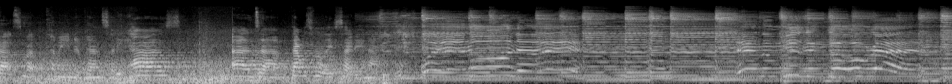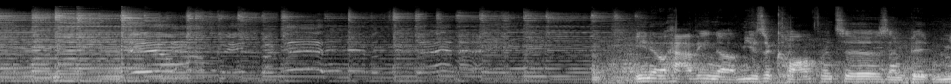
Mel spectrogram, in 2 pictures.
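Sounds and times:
acoustic guitar playing: 0:00.0 - 0:17.7
person singing with vibrato: 0:03.8 - 0:15.7.

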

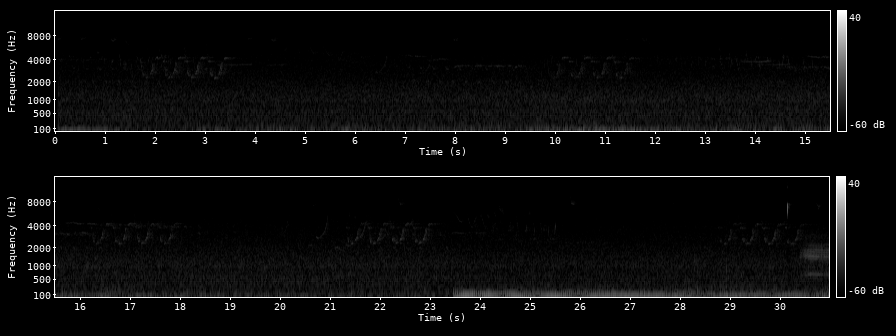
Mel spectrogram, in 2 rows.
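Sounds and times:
songbird short song: 0:00.0 - 0:18.6, 0:20.0 - 0:30.9
low rumble: 0:23.5 - 0:30.6
thin high bird calls: 0:23.5 - 0:30.9.

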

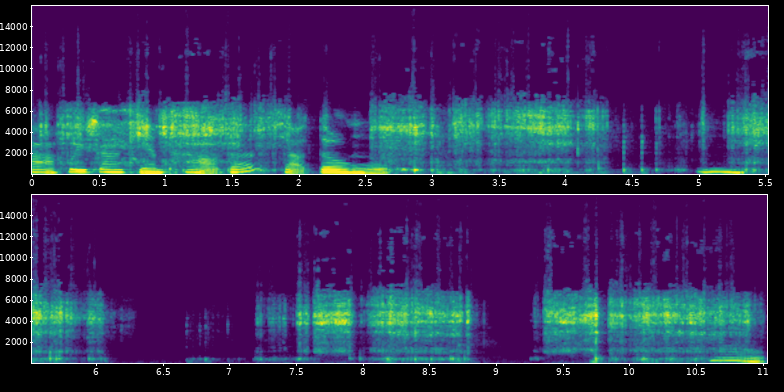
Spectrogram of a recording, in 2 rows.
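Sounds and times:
wind-up toy motor whirring: 0:00.0 - 0:06.3, 0:07.2 - 0:11.0.

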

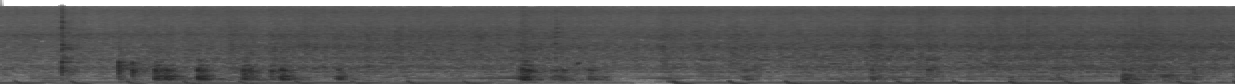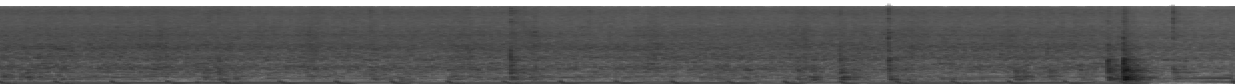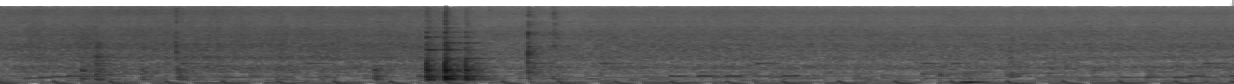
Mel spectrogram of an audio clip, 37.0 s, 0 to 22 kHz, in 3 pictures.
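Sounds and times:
vegetables sizzling in a pan: 0:00.0 - 0:37.0
spoon knocking on pan: 0:00.6 - 0:03.6, 0:23.4 - 0:24.0, 0:28.4 - 0:30.3
spoon scraping a pan: 0:00.6 - 0:07.8, 0:08.6 - 0:24.2, 0:25.4 - 0:30.4.

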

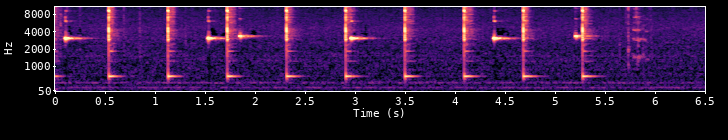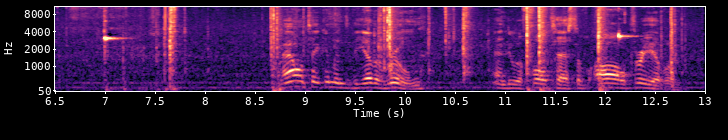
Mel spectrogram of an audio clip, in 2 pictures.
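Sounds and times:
high sharp smoke alarm chirps: 0:00.0 - 0:05.6
low-pitched smoke alarm chirps: 0:00.0 - 0:05.6.

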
